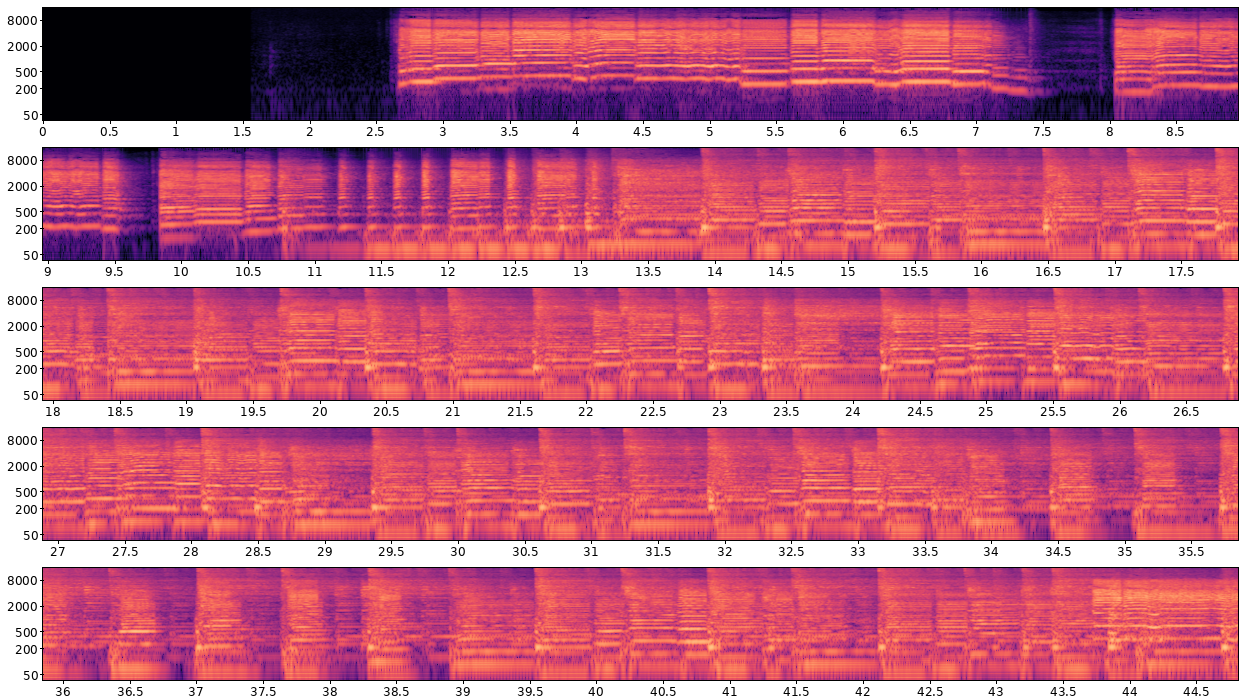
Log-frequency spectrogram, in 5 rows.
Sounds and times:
Jazz: 0:02.6 - 0:44.8.

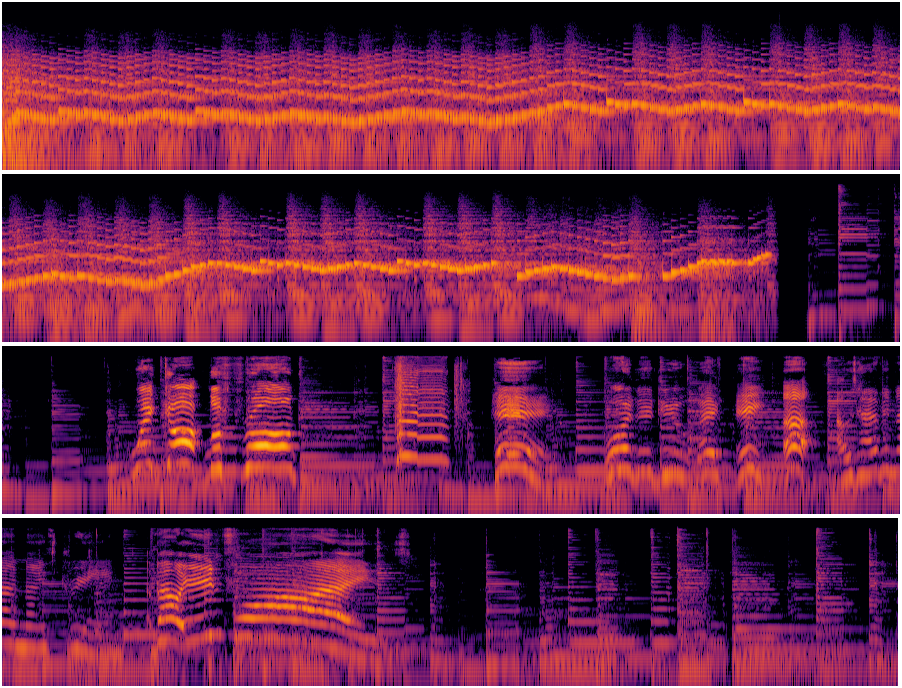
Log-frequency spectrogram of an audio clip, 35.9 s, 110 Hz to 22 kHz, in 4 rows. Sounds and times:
Music: 0:00.0 - 0:35.9
Speech: 0:19.2 - 0:21.0, 0:22.3 - 0:31.0.

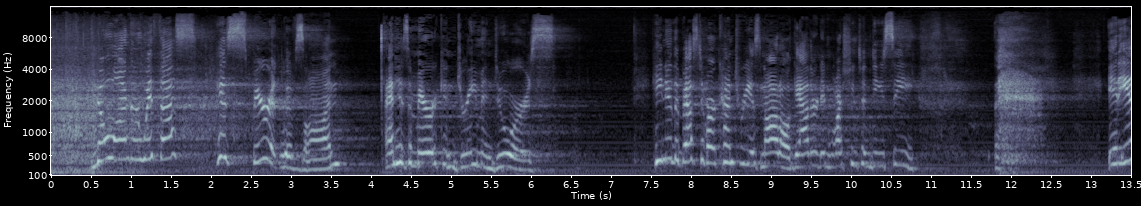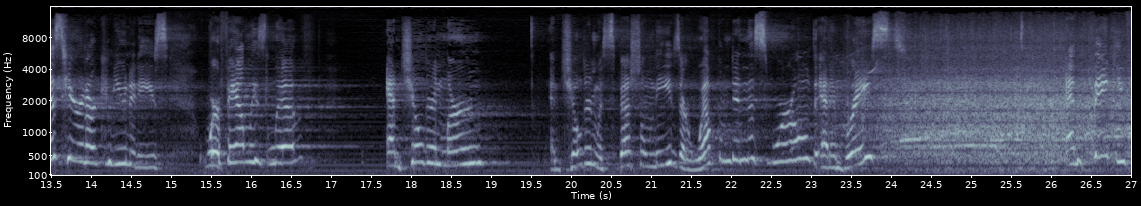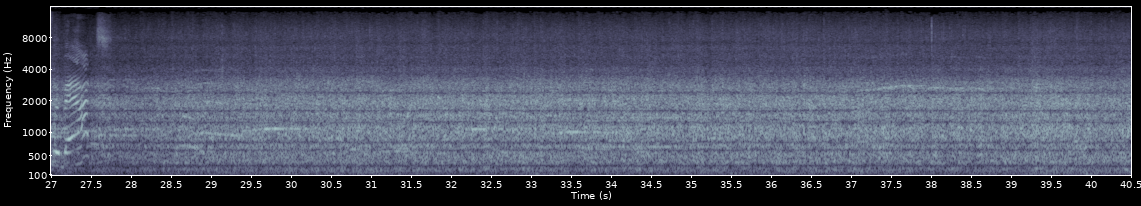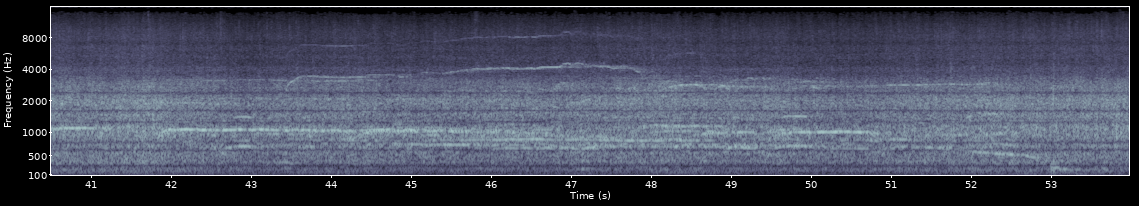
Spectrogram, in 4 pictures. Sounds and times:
Female speech, woman speaking: 0:00.5 - 0:06.4, 0:07.6 - 0:10.8, 0:13.2 - 0:16.8, 0:17.7 - 0:19.0, 0:19.8 - 0:24.2, 0:26.2 - 0:27.8.

